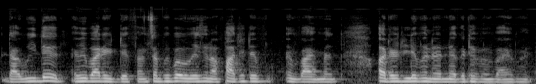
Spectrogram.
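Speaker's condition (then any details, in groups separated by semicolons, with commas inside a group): Hearing impairment; past speech impediment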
